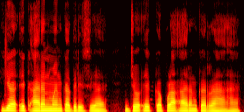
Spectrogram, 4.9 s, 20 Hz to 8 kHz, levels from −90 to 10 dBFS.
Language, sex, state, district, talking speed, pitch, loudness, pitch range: Hindi, male, Jharkhand, Garhwa, 170 wpm, 135 Hz, -15 LUFS, 125-145 Hz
